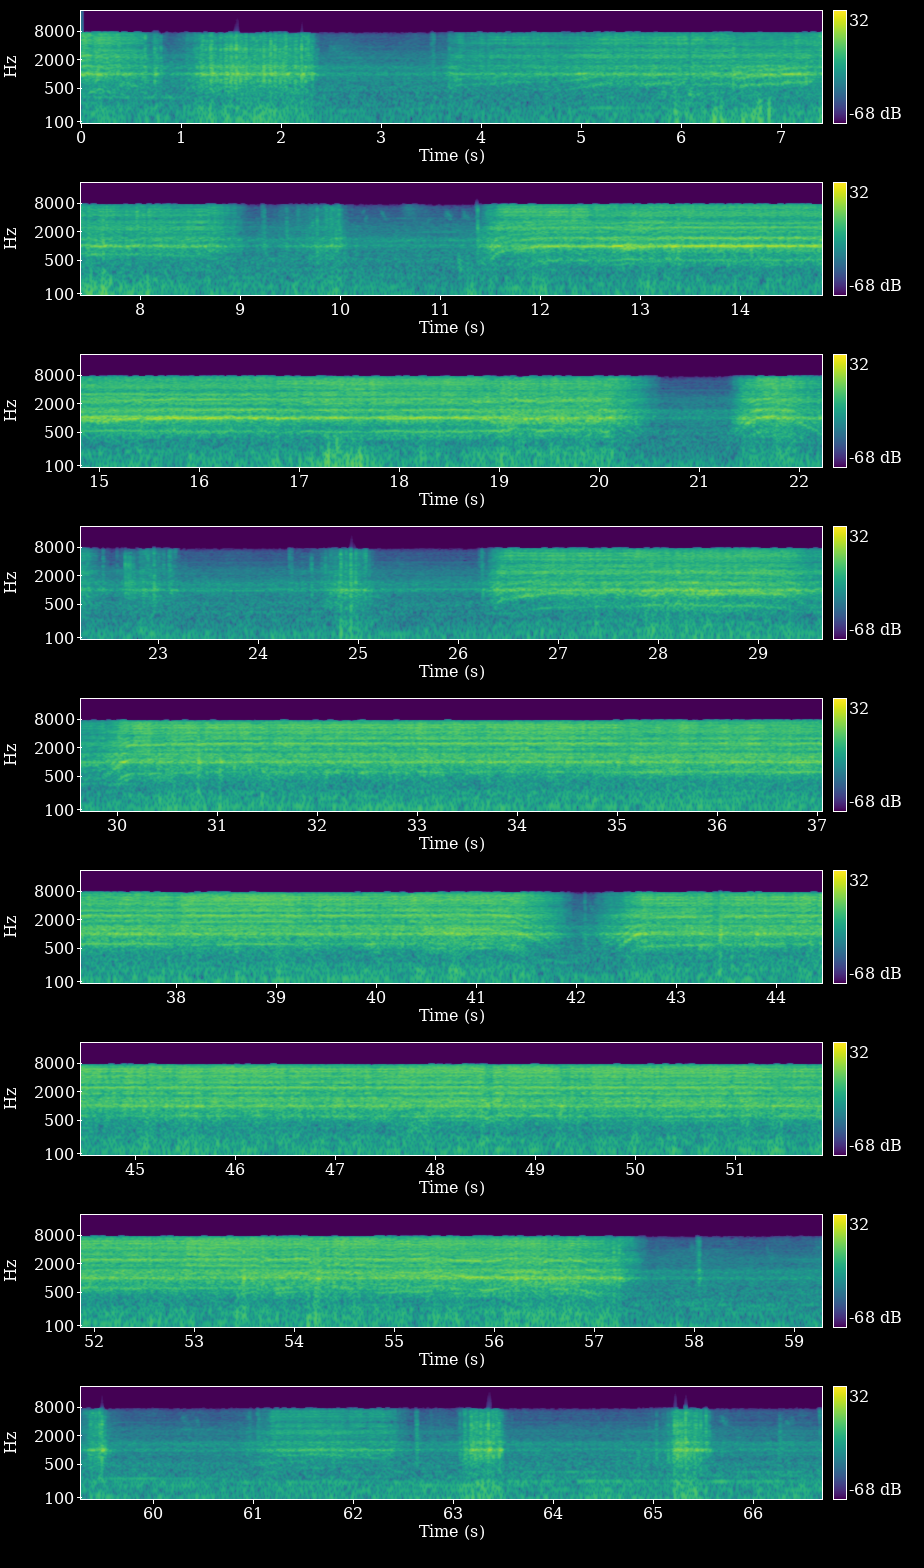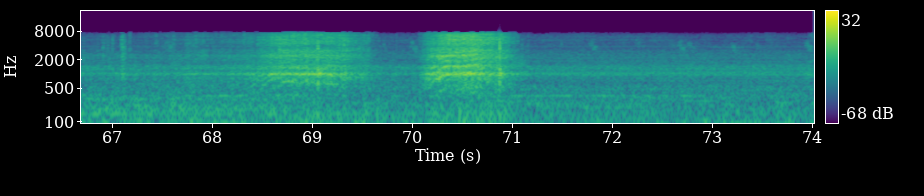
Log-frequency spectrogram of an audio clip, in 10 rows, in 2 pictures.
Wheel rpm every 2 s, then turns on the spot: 20, 10, 60, 80, 50, 20, 120, 130, 130, 130, 40, 20, 10, 70, 110, 140, 170, 160, 160, 160, 140, 100, 160, 170, 170, 170, 160, 160, 100, 0, 10, 20, 10, 10, 40, 30, 0.
0-2 22-24 62-66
